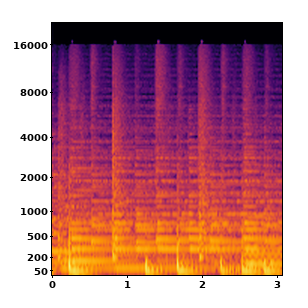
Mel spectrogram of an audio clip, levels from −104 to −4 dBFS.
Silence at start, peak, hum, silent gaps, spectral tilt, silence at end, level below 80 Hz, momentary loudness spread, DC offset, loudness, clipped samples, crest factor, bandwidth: 0 s; -4 dBFS; none; none; -7 dB/octave; 0 s; -24 dBFS; 4 LU; under 0.1%; -22 LUFS; under 0.1%; 16 dB; 15.5 kHz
